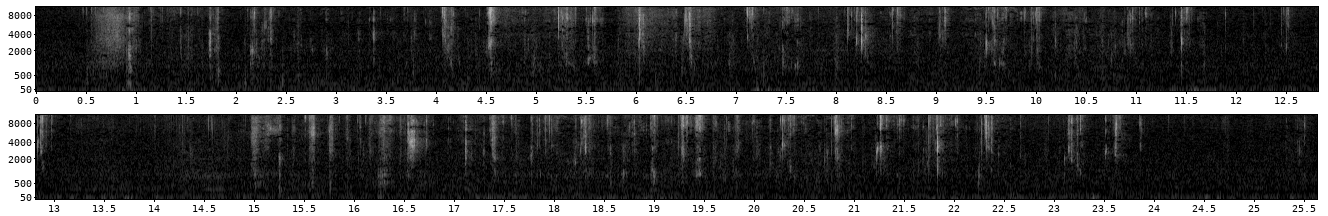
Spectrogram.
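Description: Close-miked chewing of a mouthful of crispy fried chicken burger: irregular crunches and crackles of the fried coating, several a second, with no pause.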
